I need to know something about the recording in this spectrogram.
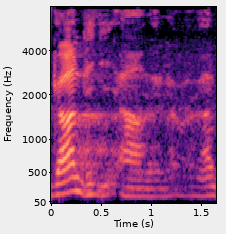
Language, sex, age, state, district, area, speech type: Malayalam, male, 60+, Kerala, Kollam, rural, spontaneous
